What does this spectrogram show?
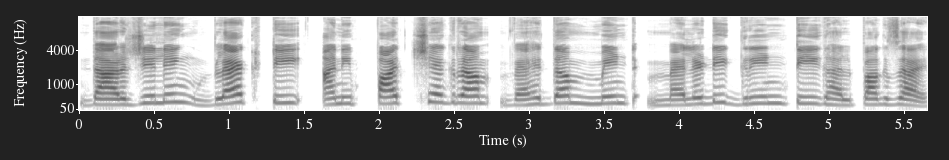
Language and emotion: Goan Konkani, neutral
